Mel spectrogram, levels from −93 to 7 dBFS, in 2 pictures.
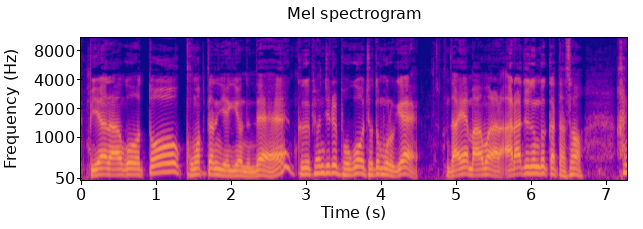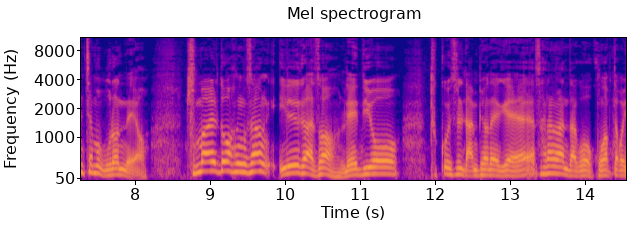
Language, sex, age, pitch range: Korean, male, 40-59, 110-160 Hz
